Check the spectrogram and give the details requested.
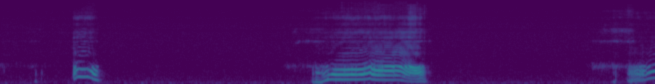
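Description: Intermittent low groaning, tonal snores in irregular bursts against a quiet background: snoring.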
